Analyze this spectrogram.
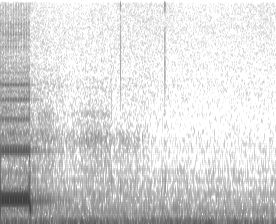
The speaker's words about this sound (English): The bloke who gave us COVID, and now he's not even going to pick up the phone.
